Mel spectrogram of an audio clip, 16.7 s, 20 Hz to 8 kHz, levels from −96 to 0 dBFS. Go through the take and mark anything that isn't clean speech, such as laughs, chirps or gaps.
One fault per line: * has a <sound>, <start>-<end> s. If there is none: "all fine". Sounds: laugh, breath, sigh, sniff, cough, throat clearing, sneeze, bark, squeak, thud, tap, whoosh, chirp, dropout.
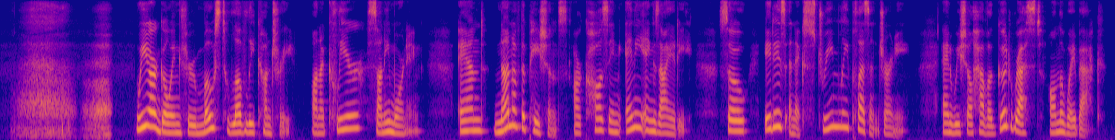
* has a breath, 0.1-1.7 s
